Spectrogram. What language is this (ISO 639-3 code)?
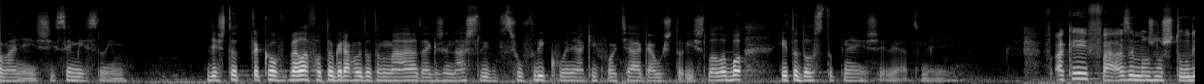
slk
